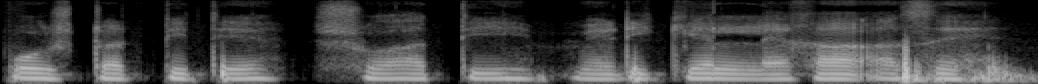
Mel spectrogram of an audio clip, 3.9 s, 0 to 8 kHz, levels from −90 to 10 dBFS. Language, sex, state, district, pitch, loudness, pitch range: Bengali, male, Assam, Hailakandi, 135 Hz, -24 LUFS, 130-135 Hz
